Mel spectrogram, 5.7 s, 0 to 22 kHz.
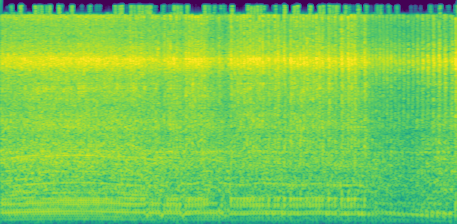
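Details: Murray 14.5 42" Widebody LT lawn tractor engine after muffler refit, carburetor adjustment and choke linkage cleaning: steady, even quick putter with slight dip in speed midway; normal running.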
